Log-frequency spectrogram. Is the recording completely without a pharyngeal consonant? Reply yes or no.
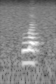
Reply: yes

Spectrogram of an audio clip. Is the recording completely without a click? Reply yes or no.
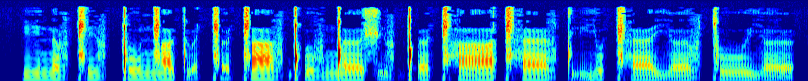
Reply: no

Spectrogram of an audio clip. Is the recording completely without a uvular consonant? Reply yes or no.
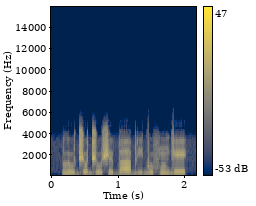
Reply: yes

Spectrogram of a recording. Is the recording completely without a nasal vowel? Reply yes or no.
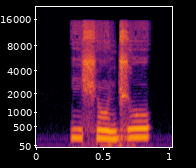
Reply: no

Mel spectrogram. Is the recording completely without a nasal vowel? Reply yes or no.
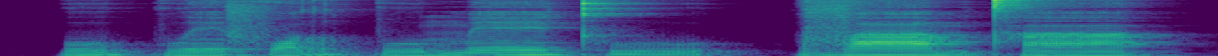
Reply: no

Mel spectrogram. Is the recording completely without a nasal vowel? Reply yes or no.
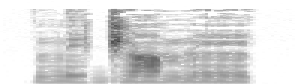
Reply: no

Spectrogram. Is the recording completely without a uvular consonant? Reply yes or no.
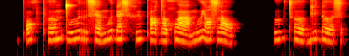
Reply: no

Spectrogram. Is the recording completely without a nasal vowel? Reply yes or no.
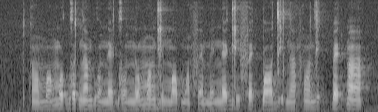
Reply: no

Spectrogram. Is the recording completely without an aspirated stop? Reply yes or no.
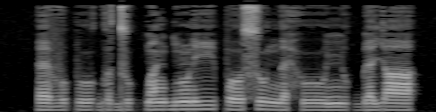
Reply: yes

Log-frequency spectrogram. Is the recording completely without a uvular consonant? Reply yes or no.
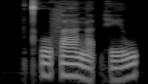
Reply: yes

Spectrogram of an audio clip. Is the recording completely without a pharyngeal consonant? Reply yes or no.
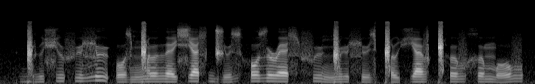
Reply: yes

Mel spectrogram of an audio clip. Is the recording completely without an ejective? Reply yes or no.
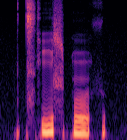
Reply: no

